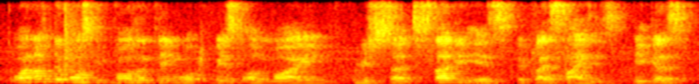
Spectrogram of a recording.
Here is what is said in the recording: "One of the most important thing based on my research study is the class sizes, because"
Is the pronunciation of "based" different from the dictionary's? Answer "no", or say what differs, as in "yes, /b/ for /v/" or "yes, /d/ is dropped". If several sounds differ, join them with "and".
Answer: no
